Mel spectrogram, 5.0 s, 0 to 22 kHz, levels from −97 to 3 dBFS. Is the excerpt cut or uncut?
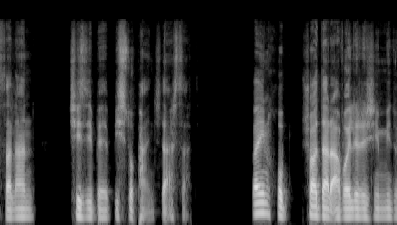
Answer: cut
